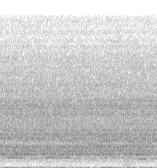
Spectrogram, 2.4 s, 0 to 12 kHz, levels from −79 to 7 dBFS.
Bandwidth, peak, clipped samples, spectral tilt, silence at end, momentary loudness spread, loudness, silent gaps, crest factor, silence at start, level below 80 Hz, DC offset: 11.5 kHz; -20 dBFS; under 0.1%; 1.5 dB/octave; 0 s; 0 LU; -32 LUFS; none; 14 dB; 0 s; -54 dBFS; under 0.1%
